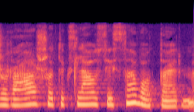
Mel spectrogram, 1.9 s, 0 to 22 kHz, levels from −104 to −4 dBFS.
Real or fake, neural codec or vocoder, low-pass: real; none; 9.9 kHz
